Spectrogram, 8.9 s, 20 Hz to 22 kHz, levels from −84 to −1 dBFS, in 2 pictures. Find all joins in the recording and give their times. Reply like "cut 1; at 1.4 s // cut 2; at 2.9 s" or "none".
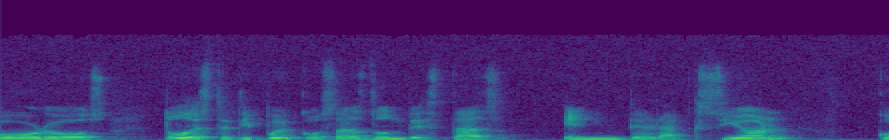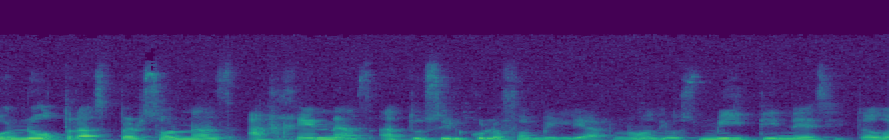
cut 1; at 7.7 s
